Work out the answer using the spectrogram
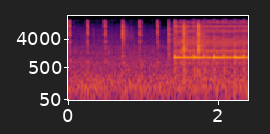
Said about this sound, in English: And that's our timer.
